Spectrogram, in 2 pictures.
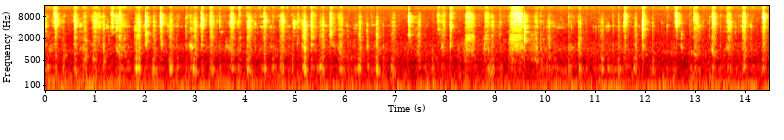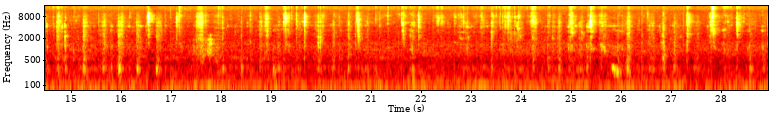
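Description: A person chewing food close to the microphone: a continuous run of many small mouth clicks and smacks, with the occasional bite.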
